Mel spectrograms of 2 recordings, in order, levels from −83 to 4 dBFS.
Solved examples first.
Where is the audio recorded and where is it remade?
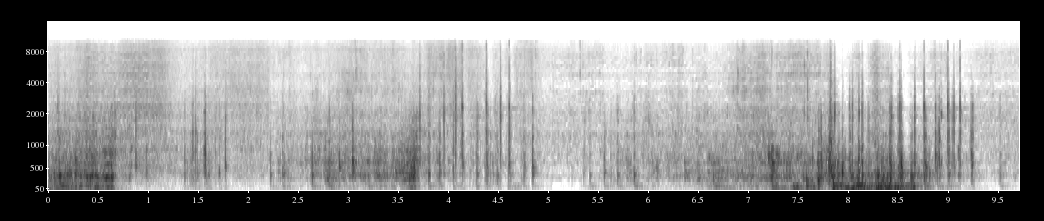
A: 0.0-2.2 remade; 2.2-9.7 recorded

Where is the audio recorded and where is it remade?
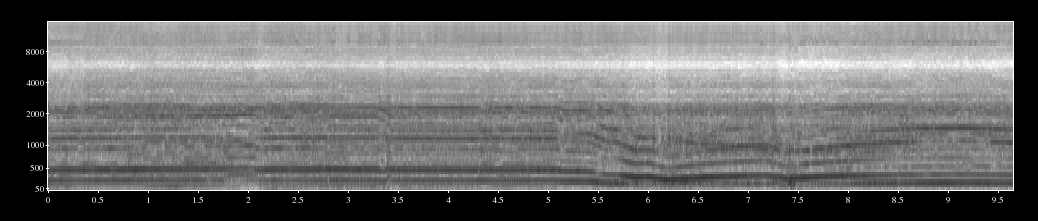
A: 0.0-2.8 remade; 2.8-4.3 recorded; 4.3-4.8 remade; 4.8-7.3 recorded; 7.3-8.0 remade; 8.0-8.5 recorded; 8.5-9.7 remade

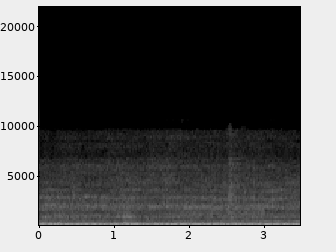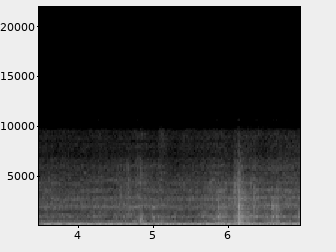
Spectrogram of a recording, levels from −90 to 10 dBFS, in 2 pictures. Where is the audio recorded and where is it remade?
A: 0.0-1.9 remade; 1.9-3.0 recorded; 3.0-7.0 remade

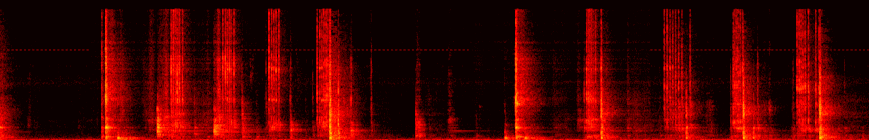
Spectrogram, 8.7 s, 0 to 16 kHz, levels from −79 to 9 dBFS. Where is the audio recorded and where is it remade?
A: 0.0-0.9 recorded; 0.9-2.4 remade; 2.4-4.7 recorded; 4.7-6.5 remade; 6.5-8.7 recorded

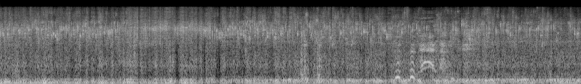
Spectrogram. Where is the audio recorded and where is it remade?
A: 0.0-1.3 recorded; 1.3-2.1 remade; 2.1-5.8 recorded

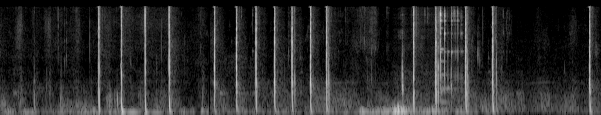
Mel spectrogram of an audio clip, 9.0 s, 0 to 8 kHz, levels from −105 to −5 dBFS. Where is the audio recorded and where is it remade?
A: 0.0-5.9 recorded; 5.9-6.6 remade; 6.6-9.0 recorded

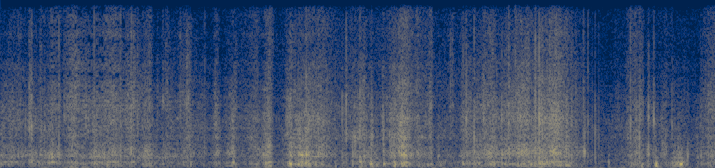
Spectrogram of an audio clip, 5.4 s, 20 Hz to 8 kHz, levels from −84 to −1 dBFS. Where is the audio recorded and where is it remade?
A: 0.0-5.4 remade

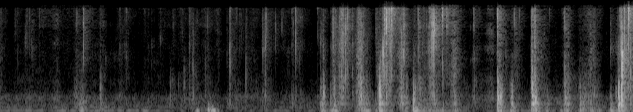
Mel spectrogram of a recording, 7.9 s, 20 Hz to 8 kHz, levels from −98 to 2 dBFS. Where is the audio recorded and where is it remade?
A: 0.0-0.9 recorded; 0.9-4.1 remade; 4.1-7.9 recorded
